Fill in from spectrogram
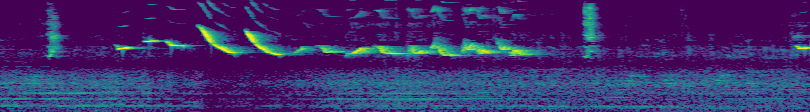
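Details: Rufous-collared sparrow song. A few thin whistles open it, then come loud descending slurred notes and a run of short, fast-repeated chips. Sharp clicks are heard before and after, over a constant low hum.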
